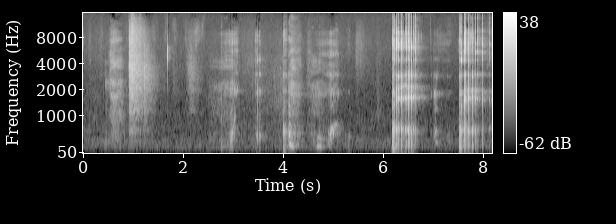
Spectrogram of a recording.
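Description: Several loud, rough belches, the last two long and forceful, with softer vocal sounds between them.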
